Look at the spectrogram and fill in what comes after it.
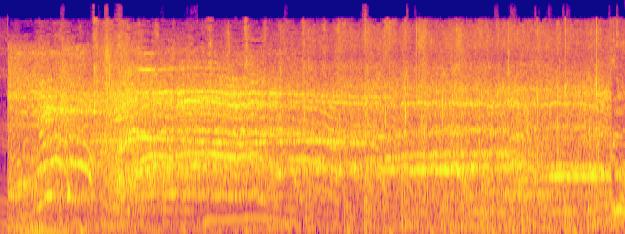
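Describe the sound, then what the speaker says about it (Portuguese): Coaches and young athletes erupt in a loud championship shout at the final whistle of a youth sports tournament, a dense wall of cheering, whoops and children's yells that carries on steadily throughout. "então soltaram o grito de campeão"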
